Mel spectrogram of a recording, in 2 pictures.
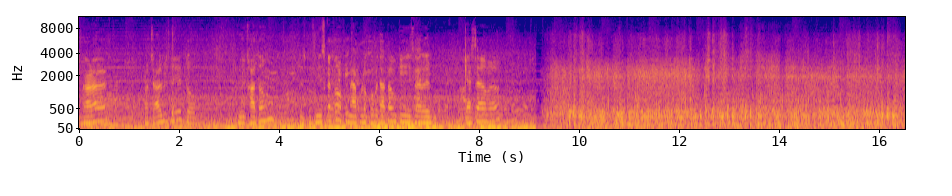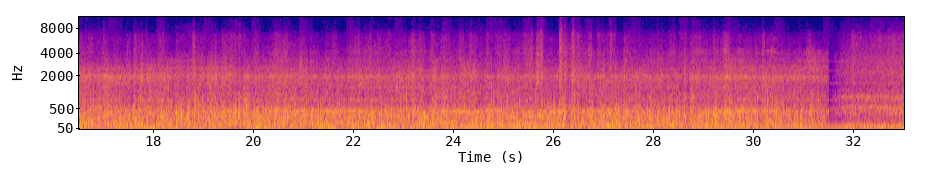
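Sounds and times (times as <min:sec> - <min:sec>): wheels rumbling on rails: 0:00.0 - 0:33.0
rail joint clicks: 0:08.6 - 0:31.6.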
